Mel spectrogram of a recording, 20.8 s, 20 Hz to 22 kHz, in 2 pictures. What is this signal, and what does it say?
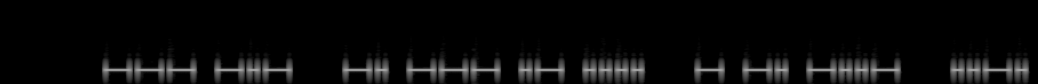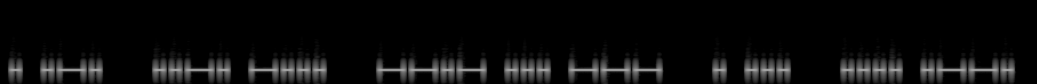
Morse code, heard as a keyed tone, about 15 wpm, 700 Hz. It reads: OK NOAH TNX FER FB QSO ES HP
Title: Practice QSO - Exchange 4 - Ending - 15wpm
